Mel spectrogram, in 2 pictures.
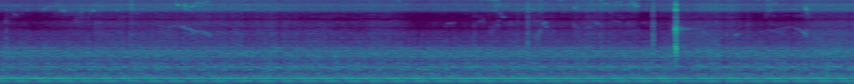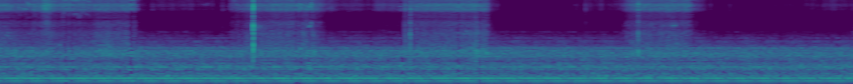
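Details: Endoscopic microsuction of deep impacted wax in a man's right ear canal, causing reduced hearing: continuous droning suction with scattered crackles and pops as a large wax plug is drawn out; ear microsuction.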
